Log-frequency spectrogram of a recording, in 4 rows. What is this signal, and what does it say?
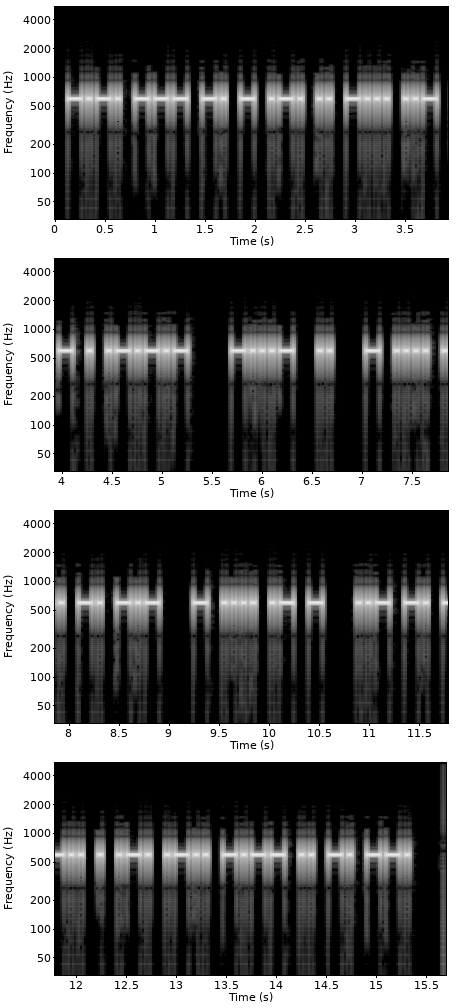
Morse code, heard as a keyed tone, about 25 wpm, 600 Hz. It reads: CONTRIBUTE. <BT> I THINK THAT UNDERLYING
